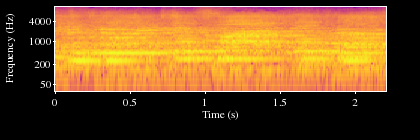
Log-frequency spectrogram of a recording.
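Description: Young children's choir singing a Christmas song together, moving through a line of held notes.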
